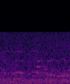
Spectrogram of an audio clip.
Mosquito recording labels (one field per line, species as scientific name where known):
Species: Anopheles gambiae s.s.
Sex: female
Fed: unfed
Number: one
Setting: insect culture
